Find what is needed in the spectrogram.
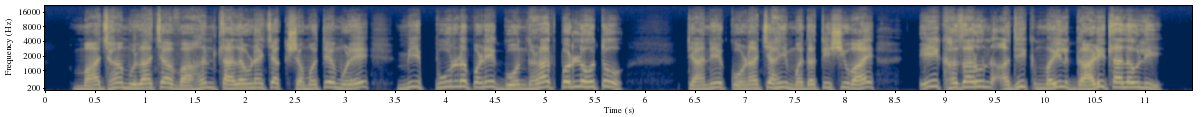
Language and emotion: Marathi, surprised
